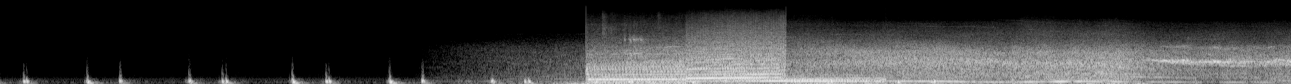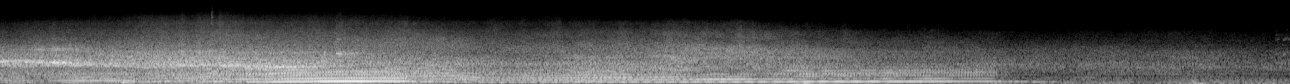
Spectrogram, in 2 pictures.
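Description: A run of short, evenly spaced low thumps, then two cars at speed on a track. The turbocharged four-cylinder engines of a Saab 900 Turbo 16 S and a VW Golf GTI rise and fall in pitch again and again as they rev and shift, and the sound dies down near the end.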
